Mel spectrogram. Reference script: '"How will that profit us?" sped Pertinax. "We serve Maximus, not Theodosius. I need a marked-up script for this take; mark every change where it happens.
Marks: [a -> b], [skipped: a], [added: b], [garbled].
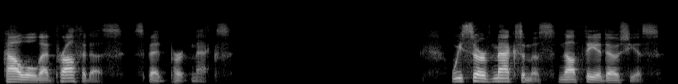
'"How will that profit us?" sped Pertinax. "We serve Maximus, not Theodosius.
